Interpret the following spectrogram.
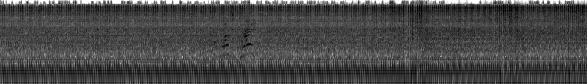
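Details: Kohler Courage engine on a tractor, after a donor-motor carburetor swap whose choke springs back by itself; started choked, winter, engine cover off. Steady single-cylinder thump at a fast idle with only a faint rise and fall; running smoothly.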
